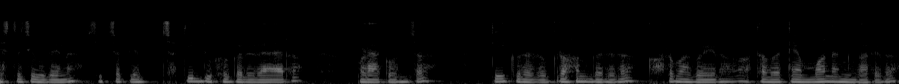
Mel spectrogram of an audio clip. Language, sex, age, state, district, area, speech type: Nepali, male, 18-30, West Bengal, Darjeeling, rural, spontaneous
